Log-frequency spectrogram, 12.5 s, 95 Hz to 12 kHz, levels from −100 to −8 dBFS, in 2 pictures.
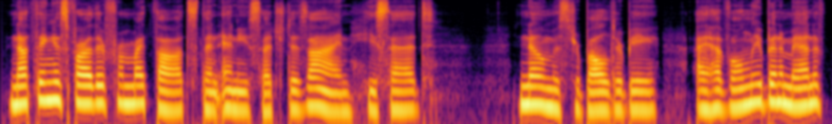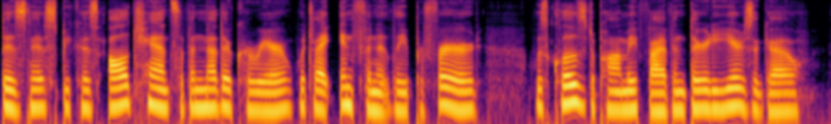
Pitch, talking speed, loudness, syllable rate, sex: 180 Hz, 200 wpm, -19 LUFS, 6.3 syllables/s, female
